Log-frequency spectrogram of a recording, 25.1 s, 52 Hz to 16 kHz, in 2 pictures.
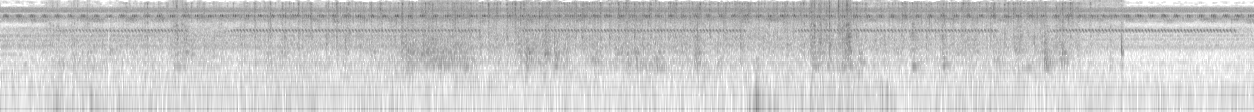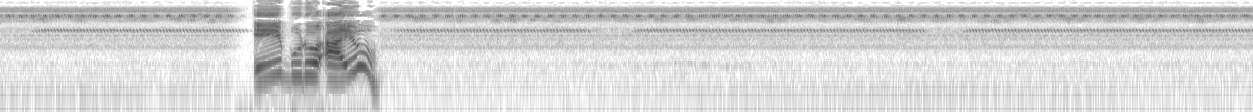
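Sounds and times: insect trill: 0.0 - 14.9, 16.4 - 25.0.

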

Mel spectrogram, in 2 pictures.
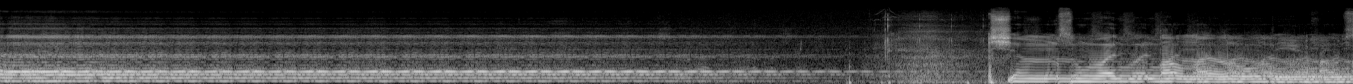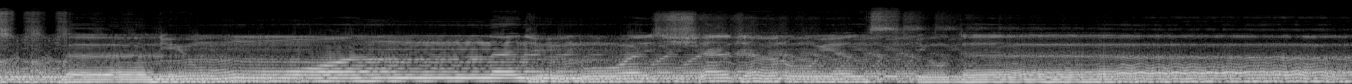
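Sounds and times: man reciting melodically: 0.0 - 6.7, 9.8 - 27.0.

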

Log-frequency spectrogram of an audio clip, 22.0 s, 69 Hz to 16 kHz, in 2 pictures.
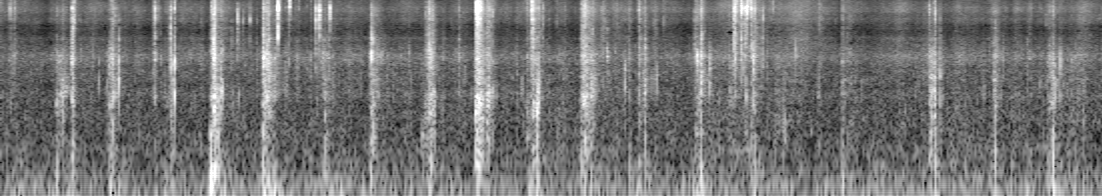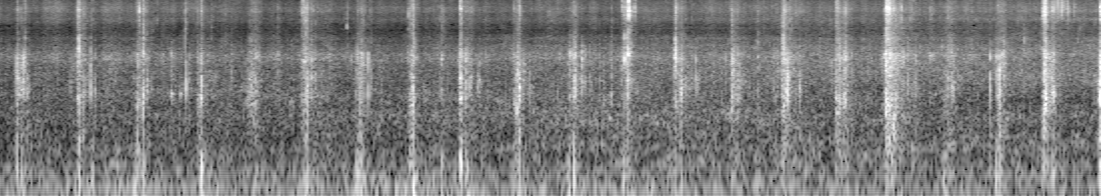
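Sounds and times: footsteps on forest trail: 0.0 - 22.0.

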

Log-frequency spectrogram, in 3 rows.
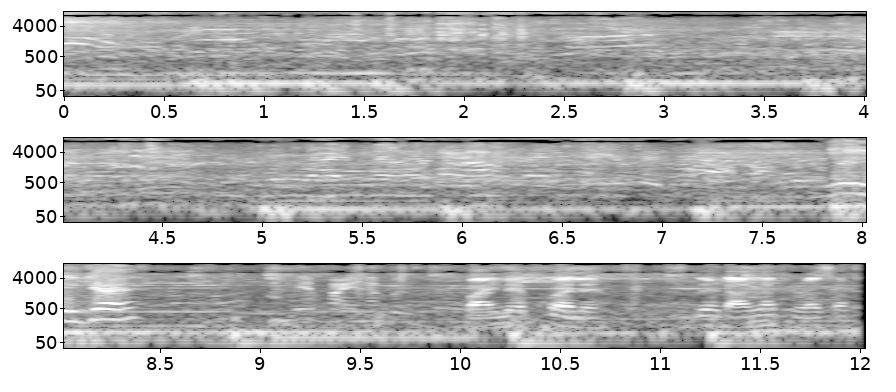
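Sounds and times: crowd talking: 0.0 - 12.0
loud music with deep bass: 7.4 - 12.0.

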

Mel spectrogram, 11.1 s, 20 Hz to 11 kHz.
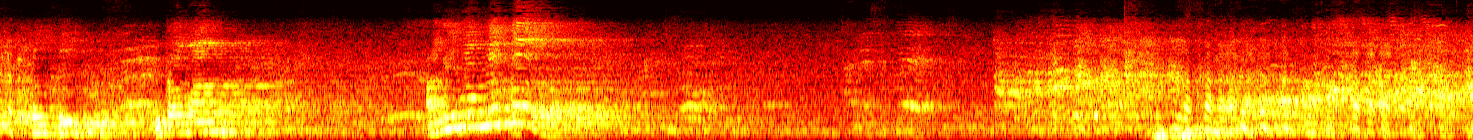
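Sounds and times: man's amplified voice echoing: 3.2 - 4.6.

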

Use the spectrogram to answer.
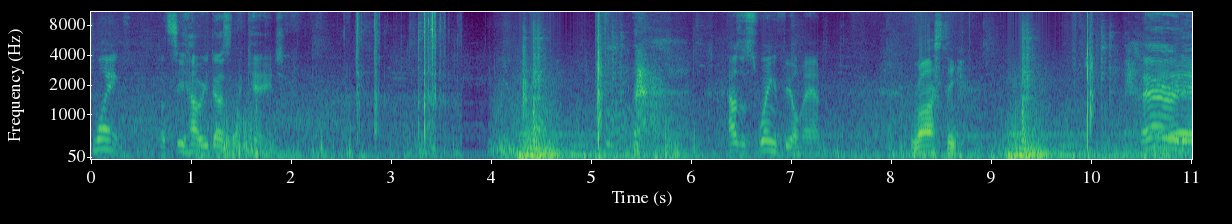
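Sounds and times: baseball bat cracking balls: 5.0 - 5.4, 9.8 - 10.4
dull low thump and rumble: 9.0 - 10.0.

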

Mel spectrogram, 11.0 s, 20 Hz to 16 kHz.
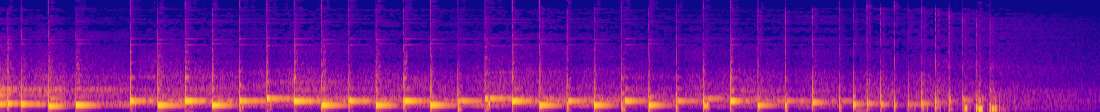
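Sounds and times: wood-block-like jingle knocks: 0.0 - 10.1.

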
